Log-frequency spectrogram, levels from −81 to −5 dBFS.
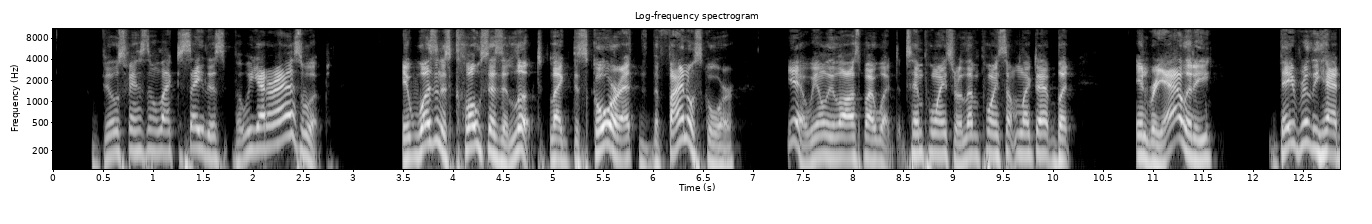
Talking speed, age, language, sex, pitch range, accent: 220 wpm, 30-49, English, male, 125-165 Hz, American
